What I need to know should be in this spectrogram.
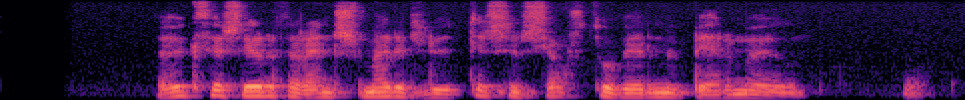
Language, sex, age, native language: Icelandic, male, 50-59, Icelandic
